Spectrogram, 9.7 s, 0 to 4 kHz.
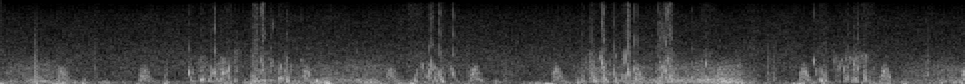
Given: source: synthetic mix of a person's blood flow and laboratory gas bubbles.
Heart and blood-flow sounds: Doppler ultrasound of blood flow; subclavian vein
1.85-2.42 s: bubbles
2.48-3.04 s: bubbles
4.07-4.60 s: bubbles
5.74-6.41 s: bubbles
6.58-6.86 s: bubbles
6.89-6.94 s: bubbles
6.99-7.14 s: bubbles
8.10-8.29 s: bubbles
8.31-8.73 s: bubbles
From the record:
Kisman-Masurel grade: 332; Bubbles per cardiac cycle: rolling drumbeat, 9 or more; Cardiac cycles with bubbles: 50 to 99%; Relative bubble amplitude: moderate (0.250 to 0.450); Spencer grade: 3 (all of the cardiac periods contain showers or single bubble signals, but not dominating or overriding the cardiac motion signals); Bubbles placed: anywhere in the cardiac cycle

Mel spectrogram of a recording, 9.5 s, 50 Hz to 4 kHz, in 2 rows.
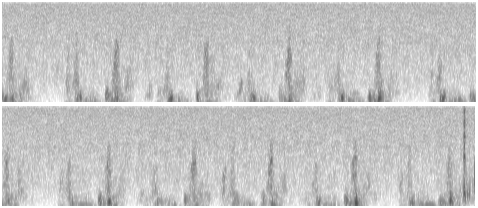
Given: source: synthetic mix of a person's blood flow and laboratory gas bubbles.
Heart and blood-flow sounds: Doppler ultrasound of blood flow; precordium
9.32-9.48 s: bubbles
From the record:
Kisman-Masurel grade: 112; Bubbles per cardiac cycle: 1 to 2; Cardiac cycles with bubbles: 1 to 10%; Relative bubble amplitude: moderate (0.250 to 0.450); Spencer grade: 1 (occasional bubble signal discernible with the cardiac motion signal, with majority of cardiac periods free of bubbles); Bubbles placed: only in the low amplitude regions of the cardiac cycle

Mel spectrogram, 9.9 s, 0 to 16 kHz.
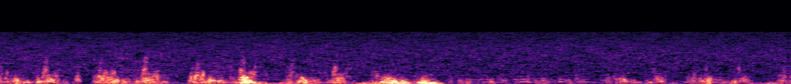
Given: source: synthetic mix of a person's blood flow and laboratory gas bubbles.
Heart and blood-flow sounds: Doppler ultrasound of blood flow; precordium
0.97-1.06 s: bubbles
1.27-1.49 s: bubbles
From the record:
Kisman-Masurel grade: 122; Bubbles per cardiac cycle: 1 to 2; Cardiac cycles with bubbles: 10 to 50%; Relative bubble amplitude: moderate (0.250 to 0.450); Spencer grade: 2 (many but less than half of the cardiac periods contain bubble signals, singularly or in groups); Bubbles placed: only in the low amplitude regions of the cardiac cycle

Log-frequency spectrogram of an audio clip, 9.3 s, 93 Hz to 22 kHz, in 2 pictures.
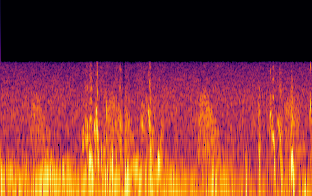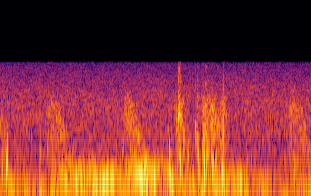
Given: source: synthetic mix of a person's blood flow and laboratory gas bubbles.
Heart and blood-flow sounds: Doppler ultrasound of blood flow; subclavian vein
1.21-1.87 s: bubbles
2.09-2.46 s: bubbles
4.02-4.29 s: bubbles
4.33-4.45 s: bubbles
4.61-4.82 s: bubbles
7.16-7.54 s: bubbles
7.58-8.12 s: bubbles
From the record:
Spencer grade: 2 (many but less than half of the cardiac periods contain bubble signals, singularly or in groups); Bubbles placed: anywhere in the cardiac cycle

